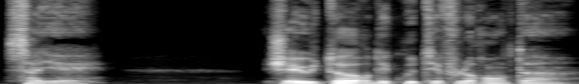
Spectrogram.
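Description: A man voicing a young male farmhand who talks slowly and turns bitter and indignant. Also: low-pitched, fairly even intonation, gravelly, husky, pitched below the performer's own voice, full character voice. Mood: defiant. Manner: slow, then bitter and indignant. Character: young male farmhand, slow-spoken and defiant.

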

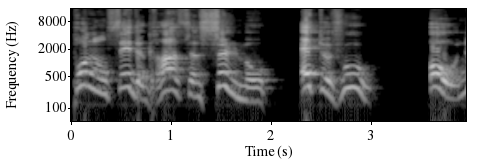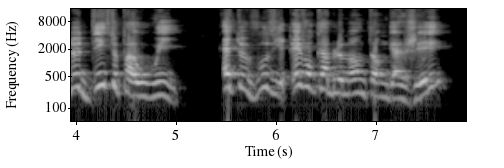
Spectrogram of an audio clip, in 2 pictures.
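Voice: medium pitch, big pitch swings, slow. A reader voicing a passionate young male poet who pleads in desperate, breathless declarations. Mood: pleading.

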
